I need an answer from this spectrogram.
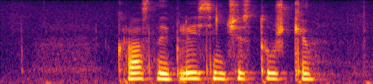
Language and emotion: Russian, neutral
